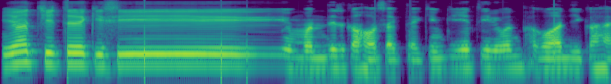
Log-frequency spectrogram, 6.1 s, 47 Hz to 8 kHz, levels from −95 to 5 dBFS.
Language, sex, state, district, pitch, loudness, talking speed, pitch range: Hindi, male, Bihar, Gopalganj, 130 Hz, -19 LUFS, 145 wpm, 120-150 Hz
